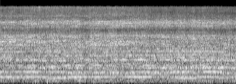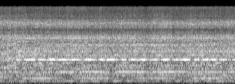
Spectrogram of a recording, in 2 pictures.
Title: chiller checking abnormal sounds of compressor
